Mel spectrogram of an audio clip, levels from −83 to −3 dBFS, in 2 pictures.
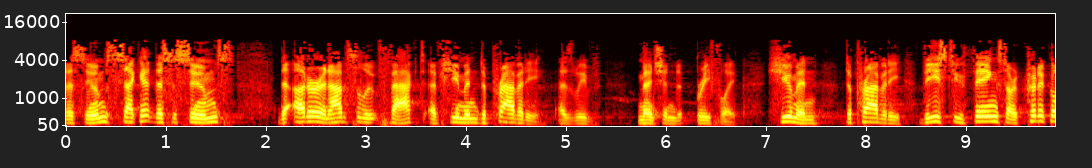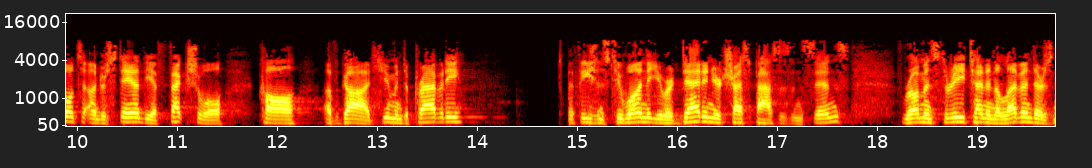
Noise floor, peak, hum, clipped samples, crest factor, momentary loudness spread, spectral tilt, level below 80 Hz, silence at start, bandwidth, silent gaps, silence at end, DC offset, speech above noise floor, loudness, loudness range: -69 dBFS; 0 dBFS; none; under 0.1%; 18 dB; 13 LU; -4.5 dB/octave; -60 dBFS; 0 s; 8.8 kHz; none; 0 s; under 0.1%; 51 dB; -18 LUFS; 4 LU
